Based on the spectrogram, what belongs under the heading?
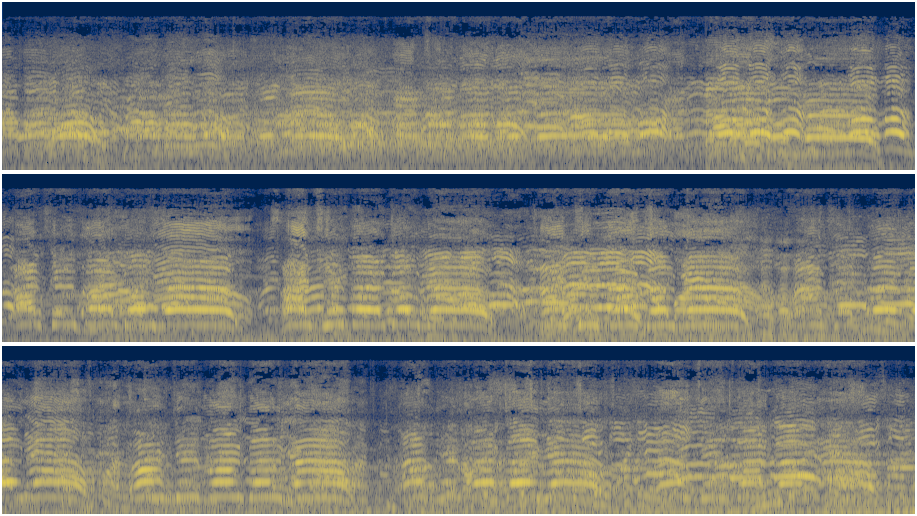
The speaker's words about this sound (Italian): Si tratta di alcuni manifestanti filo-palestinesi che hanno deciso di urlare tutta la loro rabbia contro la fornitura di armi degli Stati Uniti a Israele e gridavano appunto, lo sentite, embargo delle armi adesso.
